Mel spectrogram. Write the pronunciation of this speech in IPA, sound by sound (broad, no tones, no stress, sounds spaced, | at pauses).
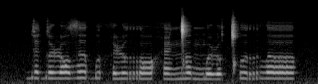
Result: ɡ ɛ ɡ œ ɭ ɔ z ə ɓ ʊ h ə ɭ ʊ r ɔ h æ ŋ͡ǀ ʌ ŋ͡m o ɭ o ǀʰ ʊ r ð ʌ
